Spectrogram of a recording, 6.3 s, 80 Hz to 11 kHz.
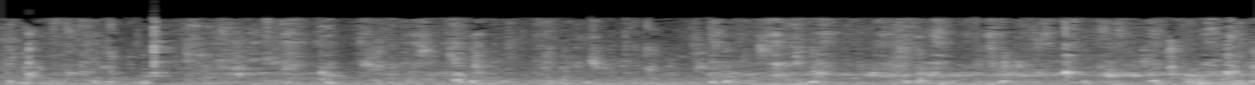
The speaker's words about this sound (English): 2 tablespoons of flour in 1 cup. There. And then some filtered water in the cup. Mix it up. Mix the water so that it becomes liquid.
